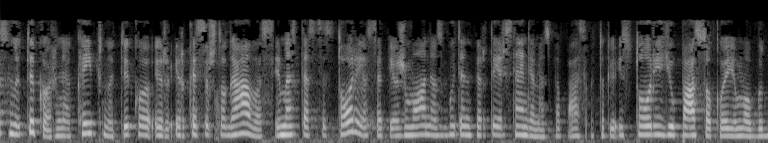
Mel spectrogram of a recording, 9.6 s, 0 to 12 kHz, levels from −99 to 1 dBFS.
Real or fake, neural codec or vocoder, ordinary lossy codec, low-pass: fake; codec, 16 kHz, 2 kbps, X-Codec, HuBERT features, trained on general audio; MP3, 32 kbps; 7.2 kHz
